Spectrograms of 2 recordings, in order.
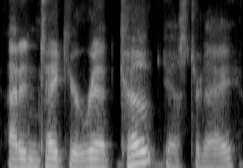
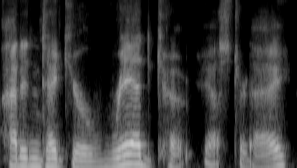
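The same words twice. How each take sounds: First: The stress falls on the word coat. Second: The stress falls on the word red. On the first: A different item was taken. "I took a sweatshirt" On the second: A coat of another colour was taken. "The one I took was blue"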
